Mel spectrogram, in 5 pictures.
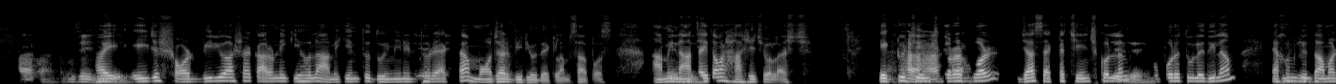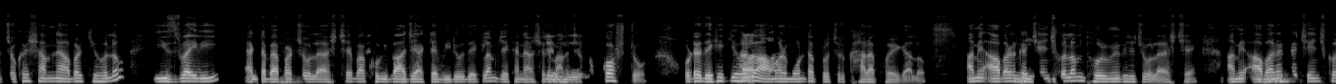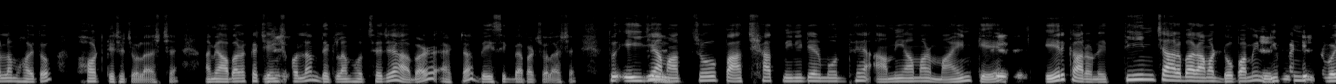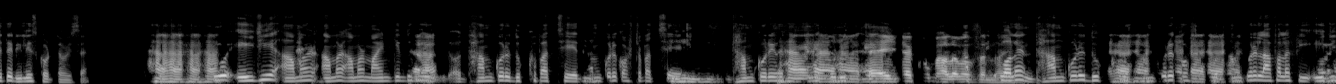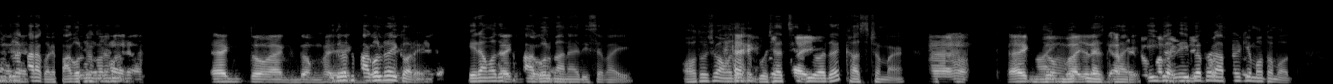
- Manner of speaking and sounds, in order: static; tapping; in English: "suppose"; "জাস্ট" said as "জাছ"; other background noise; distorted speech; "ডিফারেন্ট, ডিফারেন্ট" said as "ডিফেন, ডিফেন"; chuckle; chuckle; "জিনিসগুলা" said as "জিনগুলা"; laughing while speaking: "একদম ভাই!"; in English: "You are the customer!"; in English: "My goodness"
- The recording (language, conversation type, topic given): Bengali, unstructured, আপনার কি মনে হয় প্রযুক্তি আমাদের জীবনকে কতটা নিয়ন্ত্রণ করছে?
